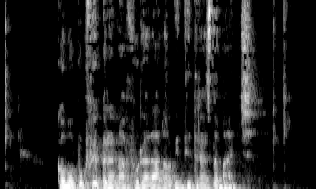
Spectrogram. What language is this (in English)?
Catalan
